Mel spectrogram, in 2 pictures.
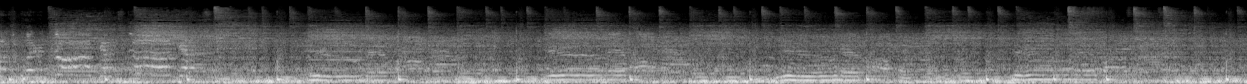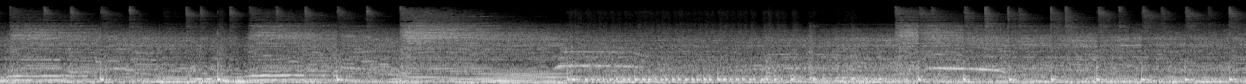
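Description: Live death metal band playing loud: drums and cymbals, heavy guitar and shouted vocals, heard through the room from the crowd.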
